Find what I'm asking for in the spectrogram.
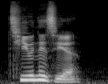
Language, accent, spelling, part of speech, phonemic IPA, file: English, UK, Tunisia, proper noun, /tjuːˈnɪzi.ə/, En-uk-tunisia.ogg
- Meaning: A country in North Africa. Capital: 1. Tunis.: The Republic of Tunisia, since 1956 2. Tunis.: Ottoman Tunisia; the Eyalet of Tunis, from 1534 to 1881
